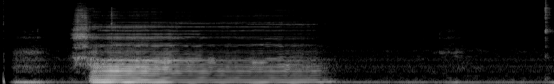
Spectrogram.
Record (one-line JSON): {"exhalation_length": "5.5 s", "exhalation_amplitude": 9834, "exhalation_signal_mean_std_ratio": 0.58, "survey_phase": "beta (2021-08-13 to 2022-03-07)", "age": "18-44", "gender": "Male", "wearing_mask": "Yes", "symptom_none": true, "smoker_status": "Never smoked", "respiratory_condition_asthma": false, "respiratory_condition_other": false, "recruitment_source": "REACT", "submission_delay": "2 days", "covid_test_result": "Negative", "covid_test_method": "RT-qPCR", "influenza_a_test_result": "Negative", "influenza_b_test_result": "Negative"}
